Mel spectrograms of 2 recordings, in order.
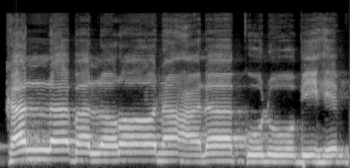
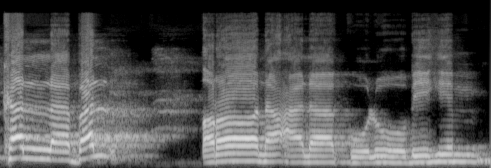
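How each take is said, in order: First: The words run on without a pause after bal. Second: There is a pause after the word bal. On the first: "tidak berhenti langsung" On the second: "Ada yang berhenti"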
